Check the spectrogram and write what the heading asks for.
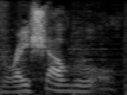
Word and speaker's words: Ra's al Ghul: The Saga of Ra's al Ghul. – Is that how we're pronouncing it? – Yes.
